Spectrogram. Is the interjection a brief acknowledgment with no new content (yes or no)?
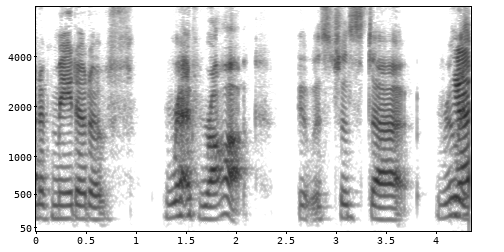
no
